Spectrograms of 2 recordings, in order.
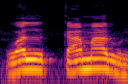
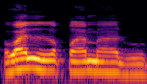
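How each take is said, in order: First: The q sound in qamaru is light and thin. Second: The q sound in qamaru is heavy and thick. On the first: The speaker calls it wrong. "ওয়াল কামারু না" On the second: The speaker calls it right. "কফ মোটা করে"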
